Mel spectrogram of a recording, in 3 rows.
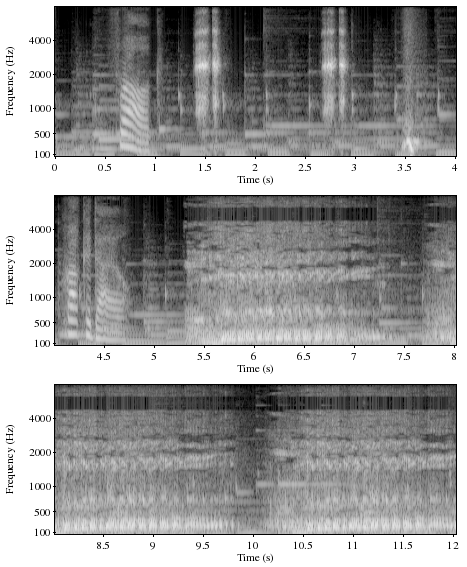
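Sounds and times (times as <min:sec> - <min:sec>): background music: 0:00.0 - 0:12.0
long rough growls: 0:05.3 - 0:12.0.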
